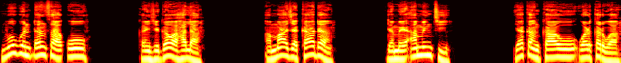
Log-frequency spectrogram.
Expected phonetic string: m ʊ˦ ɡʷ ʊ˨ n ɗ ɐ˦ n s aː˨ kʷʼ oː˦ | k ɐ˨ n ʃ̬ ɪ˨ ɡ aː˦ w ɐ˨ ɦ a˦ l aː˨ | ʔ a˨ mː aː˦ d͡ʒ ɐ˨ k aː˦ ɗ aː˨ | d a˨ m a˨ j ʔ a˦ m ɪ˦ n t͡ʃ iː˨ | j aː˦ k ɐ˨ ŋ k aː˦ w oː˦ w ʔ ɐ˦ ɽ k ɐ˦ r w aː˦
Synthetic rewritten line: m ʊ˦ ɡʷ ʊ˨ n ɗ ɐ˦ n s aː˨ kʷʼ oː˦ | k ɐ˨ n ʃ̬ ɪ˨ ɡ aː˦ w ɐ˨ ɦ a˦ l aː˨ | ʔ a˨ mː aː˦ d͡ʒ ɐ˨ k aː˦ d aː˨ | d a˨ m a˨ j ʔ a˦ m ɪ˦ n t͡ʃ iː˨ | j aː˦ k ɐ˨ ŋ k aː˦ w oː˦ w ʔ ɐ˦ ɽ k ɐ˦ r w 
